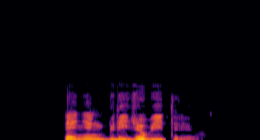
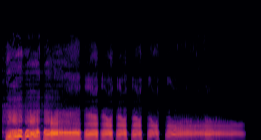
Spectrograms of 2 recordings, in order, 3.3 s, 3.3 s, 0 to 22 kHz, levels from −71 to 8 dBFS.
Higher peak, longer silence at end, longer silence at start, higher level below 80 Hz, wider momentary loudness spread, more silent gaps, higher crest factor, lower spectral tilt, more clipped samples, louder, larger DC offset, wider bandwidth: first, 0 dBFS vs -8 dBFS; first, 0.85 s vs 0.2 s; first, 0.8 s vs 0 s; first, -56 dBFS vs under -90 dBFS; first, 15 LU vs 11 LU; neither; about the same, 18 dB vs 18 dB; first, -6.5 dB/octave vs -1.5 dB/octave; neither; first, -16 LUFS vs -24 LUFS; neither; second, 9 kHz vs 17 kHz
